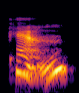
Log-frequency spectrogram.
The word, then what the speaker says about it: can: The pronunciation is this one, can, and it occurs in emphatic affirmative when the modal verb is stressed.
